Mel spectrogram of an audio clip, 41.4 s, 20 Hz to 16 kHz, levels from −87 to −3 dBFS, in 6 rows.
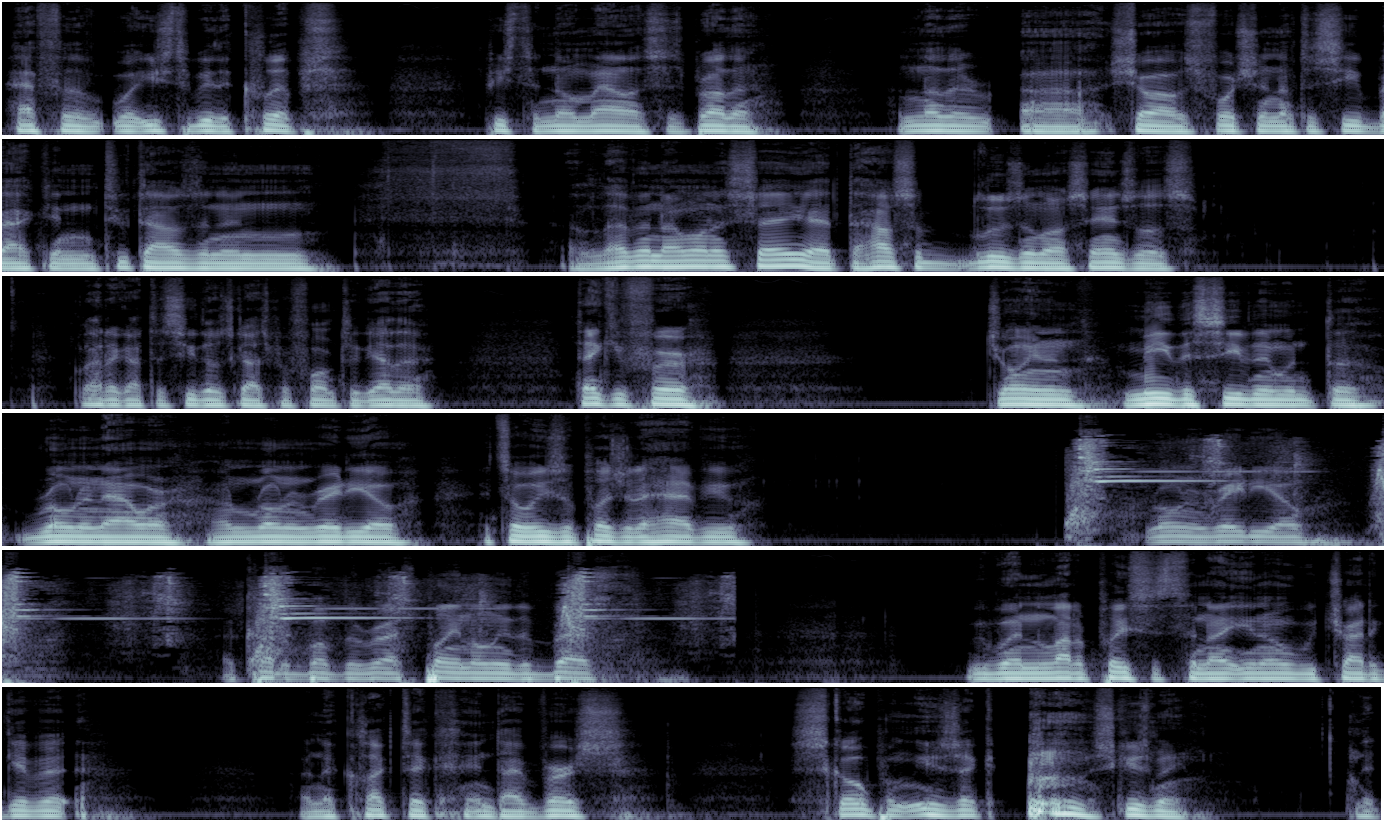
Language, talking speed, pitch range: English, 150 wpm, 100-120 Hz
